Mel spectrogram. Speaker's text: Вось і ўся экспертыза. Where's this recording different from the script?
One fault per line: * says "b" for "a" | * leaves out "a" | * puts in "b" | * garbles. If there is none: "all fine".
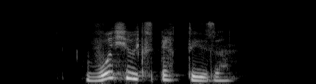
* leaves out "ўся"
